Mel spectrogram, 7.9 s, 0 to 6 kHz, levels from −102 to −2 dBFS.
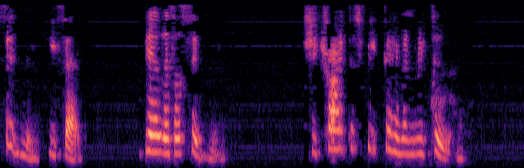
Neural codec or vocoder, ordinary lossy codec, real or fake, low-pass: vocoder, 22.05 kHz, 80 mel bands, HiFi-GAN; MP3, 24 kbps; fake; 5.4 kHz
